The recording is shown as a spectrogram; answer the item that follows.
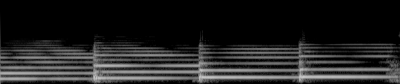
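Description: Piano playing single notes slowly, one struck about every second, each a step higher than the one before and ringing on until the next. It is a rising five-finger pattern played one finger at a time, each note brought to the key by a large forearm rotation.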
